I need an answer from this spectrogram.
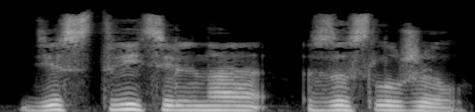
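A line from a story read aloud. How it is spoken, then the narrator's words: Quiet speech. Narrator (Russian): тихо проговорил герцог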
